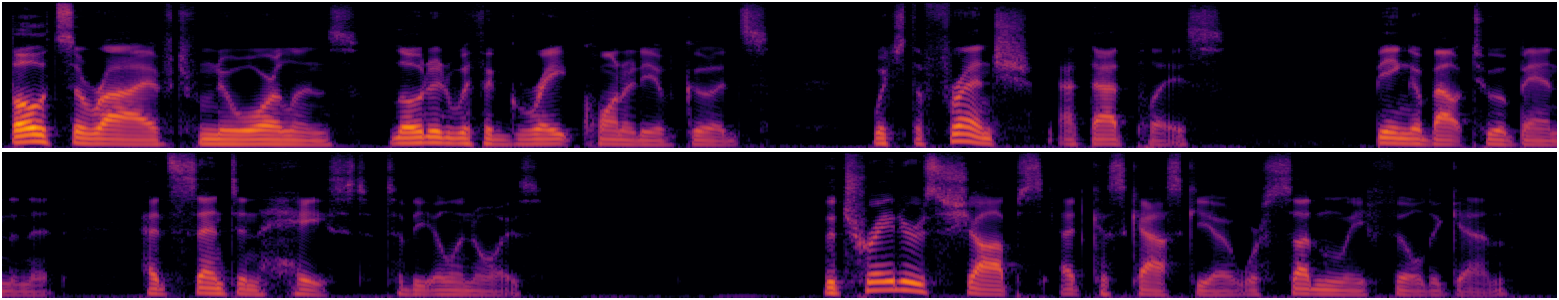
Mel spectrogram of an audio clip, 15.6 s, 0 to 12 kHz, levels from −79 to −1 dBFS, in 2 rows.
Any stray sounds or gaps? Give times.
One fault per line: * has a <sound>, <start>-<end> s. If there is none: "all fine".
all fine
